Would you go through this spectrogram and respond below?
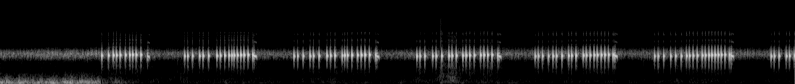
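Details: Calling male natterjack toad at a temporary breeding pool at night: a low rumble at the start, then loud rapid rattling trills in bursts of under a second, about six in eight seconds, over a continuous chorus of distant toads.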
